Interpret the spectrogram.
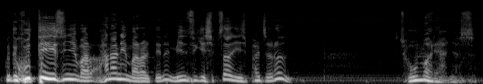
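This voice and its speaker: Racing along in a high, very animated voice with a dark tone and no echo, a middle-aged pastor preaches a conversational sermon in a church sanctuary. He keeps checking in with the congregation and bursts briefly and dramatically into quoted voices.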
